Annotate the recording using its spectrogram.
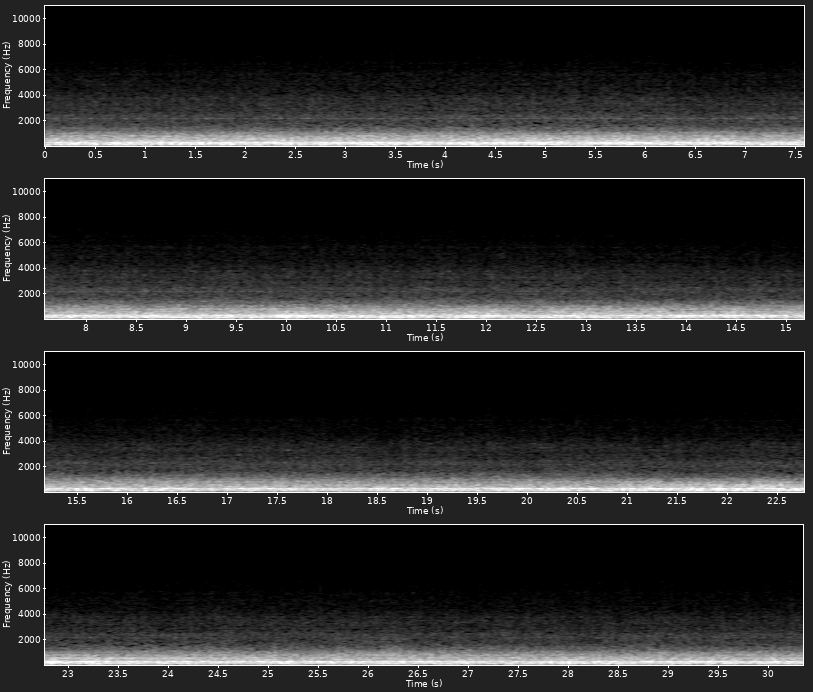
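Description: Jaguar XJS driving at an even speed: a steady drone of engine and road noise with no revving or gear changes, easing slightly for a few seconds midway.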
